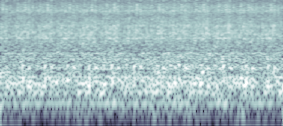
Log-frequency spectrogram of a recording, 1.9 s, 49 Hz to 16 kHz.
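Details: 2002 Isuzu Rodeo LS 3.2 L after correcting reversed upstream O2 sensor connectors: even, smooth idle with a steady low hum, no stumbles or misses; fuel trims look better, long-term still slightly rich.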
